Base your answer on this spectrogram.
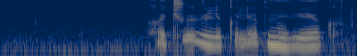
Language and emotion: Russian, sad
